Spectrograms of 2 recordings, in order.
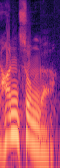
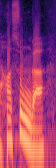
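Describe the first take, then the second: First: A full n sound comes before the s. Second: The vowel is nasalized without a full n. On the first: The speaker calls it wrong. "you would say Hansunga... my only frame of reference is the letters" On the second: The speaker calls it right. "you're supposed to say Hasunga. There's a little huh"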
